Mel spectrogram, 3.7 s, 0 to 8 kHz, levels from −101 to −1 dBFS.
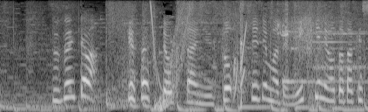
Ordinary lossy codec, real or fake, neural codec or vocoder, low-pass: none; real; none; none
